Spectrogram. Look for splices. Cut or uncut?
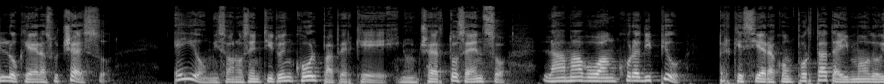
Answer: uncut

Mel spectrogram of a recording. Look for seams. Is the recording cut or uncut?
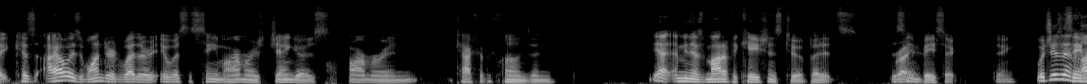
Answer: uncut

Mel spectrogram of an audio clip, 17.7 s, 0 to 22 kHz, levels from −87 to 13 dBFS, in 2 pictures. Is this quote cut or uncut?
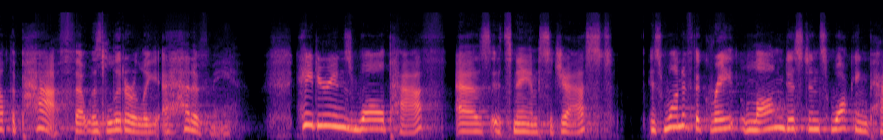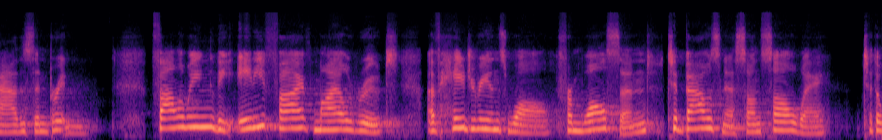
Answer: cut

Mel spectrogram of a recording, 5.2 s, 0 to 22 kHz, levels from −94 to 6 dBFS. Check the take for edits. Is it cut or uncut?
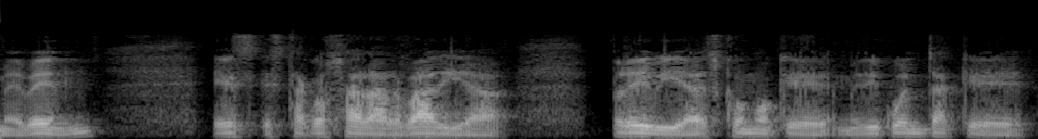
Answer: uncut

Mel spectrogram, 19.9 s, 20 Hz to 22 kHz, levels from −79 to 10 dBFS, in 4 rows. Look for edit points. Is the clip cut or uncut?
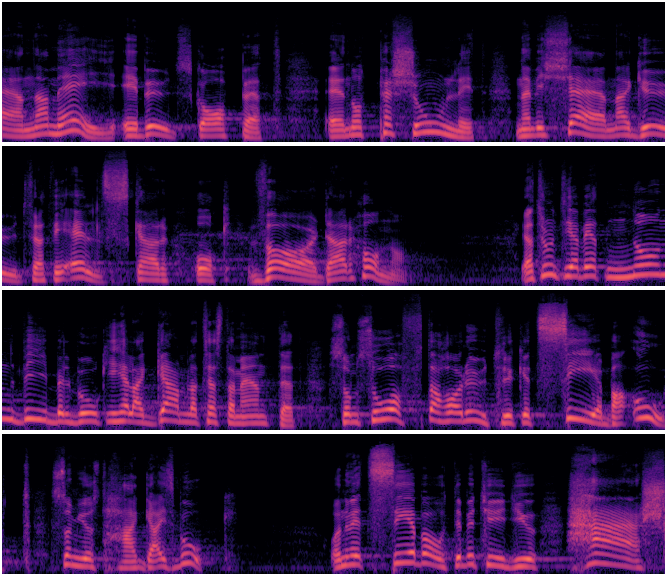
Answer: cut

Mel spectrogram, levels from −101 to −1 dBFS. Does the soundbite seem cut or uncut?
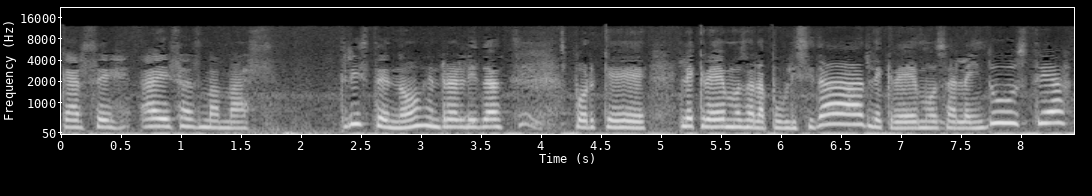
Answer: cut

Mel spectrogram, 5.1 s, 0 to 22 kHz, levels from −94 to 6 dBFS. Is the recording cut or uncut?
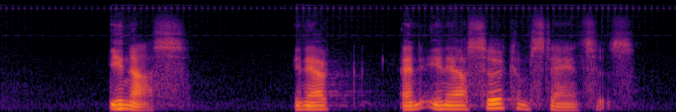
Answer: uncut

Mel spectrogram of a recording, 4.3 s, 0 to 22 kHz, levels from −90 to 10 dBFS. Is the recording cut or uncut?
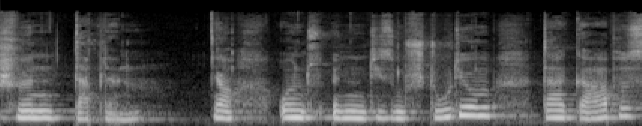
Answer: uncut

